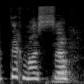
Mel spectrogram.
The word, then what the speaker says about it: thermos: Ouais, avec un S. Vous êtes plein le prononcer avec un S, ça me rassure. Un thermos. Un thermos.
